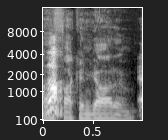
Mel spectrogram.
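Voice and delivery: loud, laughing, gloating. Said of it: "He's like".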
